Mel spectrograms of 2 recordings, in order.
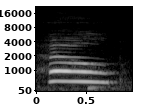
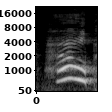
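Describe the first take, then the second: First: It is said in a quiet voice. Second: It is said very loudly.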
